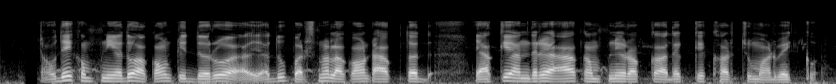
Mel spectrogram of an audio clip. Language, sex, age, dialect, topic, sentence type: Kannada, male, 18-24, Northeastern, banking, statement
